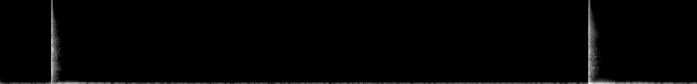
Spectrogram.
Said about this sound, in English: Hello, I am now back in the booth and I'm going to give you three well-spaced claps just so you can see how it echoes.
